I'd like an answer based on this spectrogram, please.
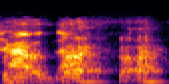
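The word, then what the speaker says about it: Gouda: with smoked how cheese cuz everybody Americans say good because and I gota I'm Dutch so it's how and like let me stand corrected over here. You guys are not saying it right.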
